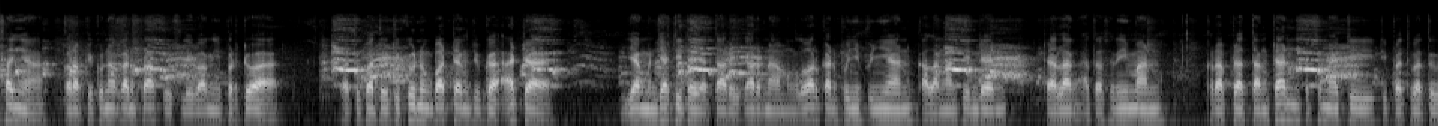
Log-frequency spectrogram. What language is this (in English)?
Indonesian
